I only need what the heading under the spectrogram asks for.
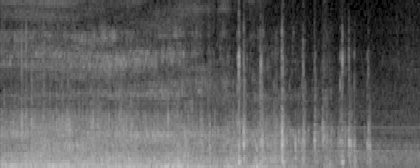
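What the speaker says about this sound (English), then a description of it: "In runs the branch train into the junction." Branch train rolling into the junction on a model railway layout, a steady rumbling run that breaks into a series of clicking and clattering wheel knocks as it slows.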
